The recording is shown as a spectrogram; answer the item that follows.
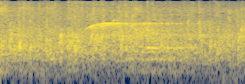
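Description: Audience applauding, with a steady high tone sounding for about a second in the middle.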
